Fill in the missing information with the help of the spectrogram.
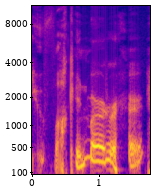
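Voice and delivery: high, mocking accusation in a put-on clown voice; Sweet Tooth snarling. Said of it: "Sweet Tooth's like".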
